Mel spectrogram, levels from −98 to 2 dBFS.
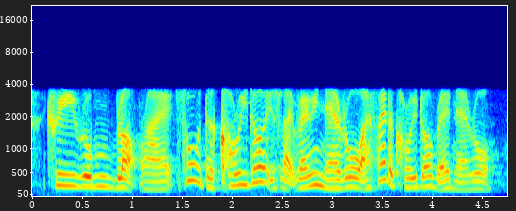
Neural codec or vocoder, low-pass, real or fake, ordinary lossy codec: none; 3.6 kHz; real; none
